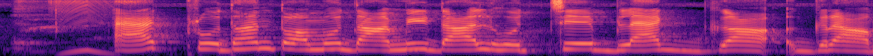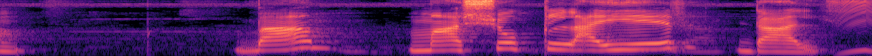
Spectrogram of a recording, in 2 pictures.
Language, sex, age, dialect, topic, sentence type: Bengali, female, 18-24, Standard Colloquial, agriculture, statement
